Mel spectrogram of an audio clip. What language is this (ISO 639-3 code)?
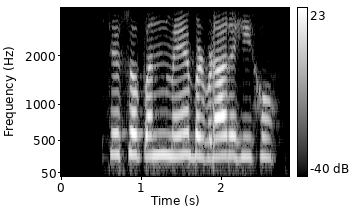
hin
